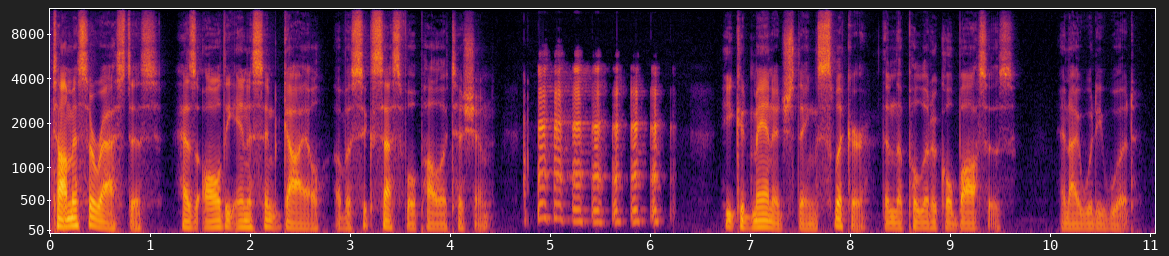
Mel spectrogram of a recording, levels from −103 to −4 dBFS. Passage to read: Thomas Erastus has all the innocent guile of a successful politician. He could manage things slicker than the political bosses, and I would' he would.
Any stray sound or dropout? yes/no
yes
